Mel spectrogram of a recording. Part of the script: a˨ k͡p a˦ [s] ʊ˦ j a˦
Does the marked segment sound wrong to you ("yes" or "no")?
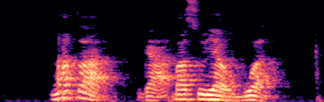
no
